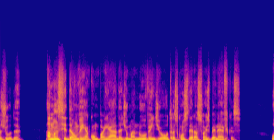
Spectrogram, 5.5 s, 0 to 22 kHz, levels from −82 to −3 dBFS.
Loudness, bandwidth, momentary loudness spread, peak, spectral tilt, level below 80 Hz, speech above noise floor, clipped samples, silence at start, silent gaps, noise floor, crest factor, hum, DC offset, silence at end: -17 LUFS; 13 kHz; 12 LU; 0 dBFS; -5.5 dB/octave; -42 dBFS; 56 dB; under 0.1%; 0 s; 0.81-0.86 s; -73 dBFS; 18 dB; none; under 0.1%; 0 s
